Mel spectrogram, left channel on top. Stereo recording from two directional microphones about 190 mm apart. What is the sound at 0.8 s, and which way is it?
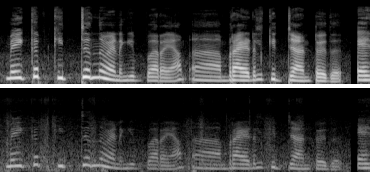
A woman's voice, 55° left (ahead or behind).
